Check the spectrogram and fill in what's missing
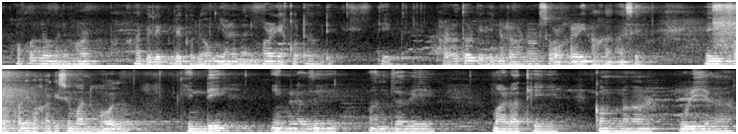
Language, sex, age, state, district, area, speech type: Assamese, male, 18-30, Assam, Morigaon, rural, spontaneous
